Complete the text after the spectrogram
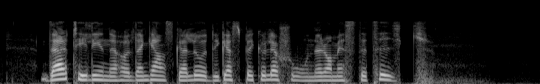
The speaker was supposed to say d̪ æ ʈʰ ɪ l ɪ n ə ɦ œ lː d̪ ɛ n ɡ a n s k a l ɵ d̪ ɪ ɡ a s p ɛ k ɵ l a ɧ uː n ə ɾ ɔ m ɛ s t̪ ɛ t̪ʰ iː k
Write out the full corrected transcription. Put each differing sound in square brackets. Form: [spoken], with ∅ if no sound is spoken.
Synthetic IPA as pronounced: d̪ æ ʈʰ ɪ l ɪ [nː] ə ɦ œ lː d̪ ɛ n ɡ a n s k a l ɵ d̪ ɪ ɡ a s p ɛ k ɵ l a ɧ uː n ə ɾ ɔ m ɛ s t̪ ɛ t̪ʰ iː k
